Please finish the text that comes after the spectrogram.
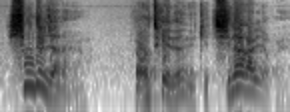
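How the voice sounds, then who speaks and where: Husky-voiced pastor with a lively, swinging delivery. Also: male voice, a little high, fast talker. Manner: talks with the congregation through rhetorical questions; confessional, uses himself as the example. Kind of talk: conversational sermon.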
